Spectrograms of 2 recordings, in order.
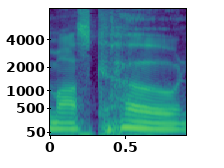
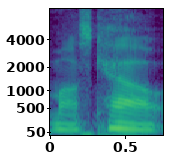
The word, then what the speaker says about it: Moscow: Moscow is pronounced Moscow, not Moscow.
